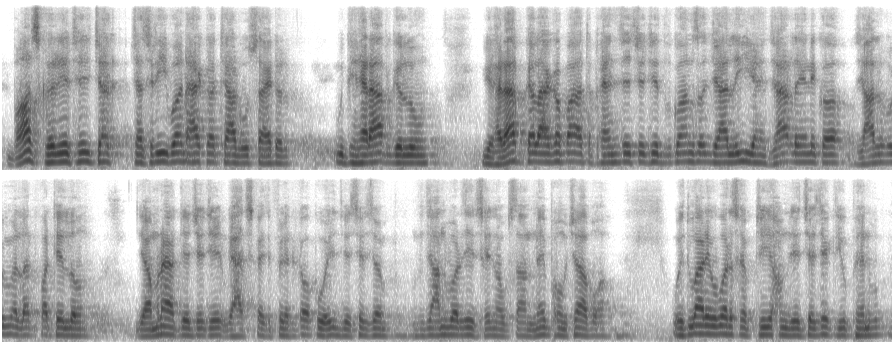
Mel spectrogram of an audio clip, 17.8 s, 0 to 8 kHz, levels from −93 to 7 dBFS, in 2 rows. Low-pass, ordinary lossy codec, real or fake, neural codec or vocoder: 7.2 kHz; none; fake; codec, 16 kHz in and 24 kHz out, 0.6 kbps, FocalCodec, streaming, 4096 codes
